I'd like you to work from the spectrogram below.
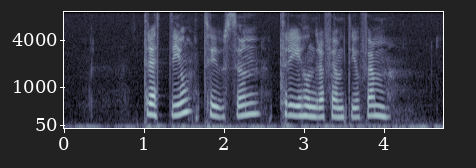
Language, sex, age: Swedish, female, 21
